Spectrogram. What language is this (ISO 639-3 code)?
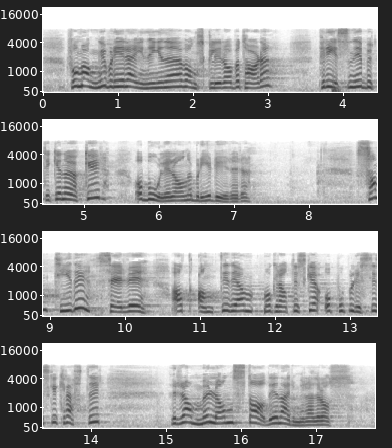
nor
